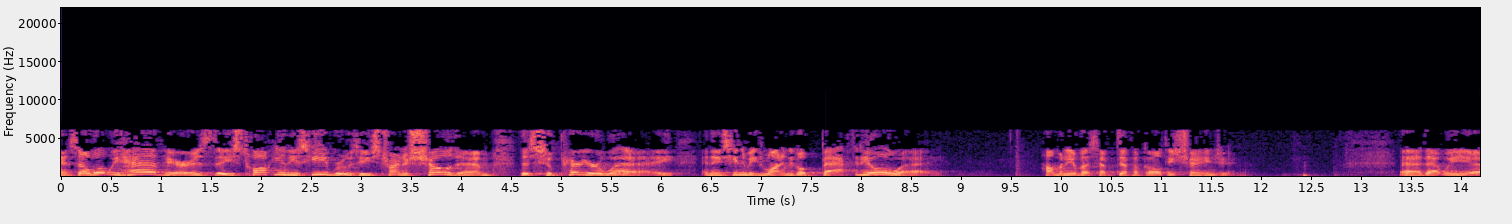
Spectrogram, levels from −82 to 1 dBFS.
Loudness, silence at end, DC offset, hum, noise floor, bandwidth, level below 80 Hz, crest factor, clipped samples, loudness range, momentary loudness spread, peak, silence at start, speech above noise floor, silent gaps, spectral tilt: -17 LUFS; 0 s; under 0.1%; none; -51 dBFS; 6.4 kHz; -56 dBFS; 18 dB; under 0.1%; 5 LU; 11 LU; 0 dBFS; 0 s; 33 dB; none; -4.5 dB/octave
